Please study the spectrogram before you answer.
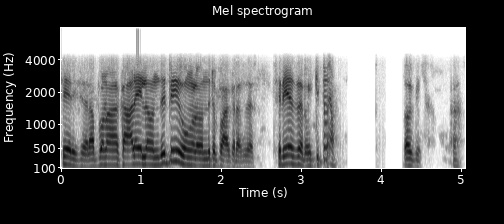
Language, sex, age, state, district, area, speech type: Tamil, male, 18-30, Tamil Nadu, Thoothukudi, rural, conversation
